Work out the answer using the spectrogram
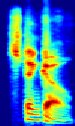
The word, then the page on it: stinko: American English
